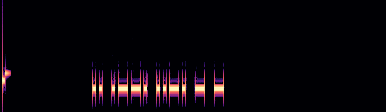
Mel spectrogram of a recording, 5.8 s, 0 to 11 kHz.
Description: Morse code, heard as a keyed tone, about 25 wpm, 700 Hz. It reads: IPFTT
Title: Code Groups - 5 Letters - 25wpm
